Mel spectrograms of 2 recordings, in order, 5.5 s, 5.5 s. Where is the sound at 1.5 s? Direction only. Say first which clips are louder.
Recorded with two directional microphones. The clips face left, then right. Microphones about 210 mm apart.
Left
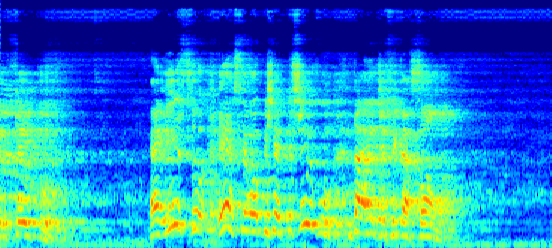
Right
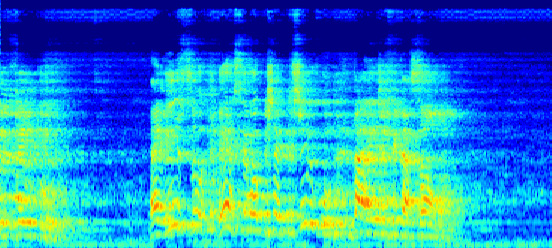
Left 4 dB; 15° left (ahead or behind).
